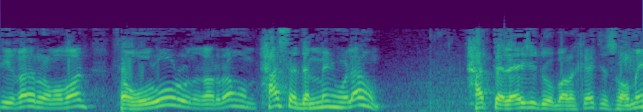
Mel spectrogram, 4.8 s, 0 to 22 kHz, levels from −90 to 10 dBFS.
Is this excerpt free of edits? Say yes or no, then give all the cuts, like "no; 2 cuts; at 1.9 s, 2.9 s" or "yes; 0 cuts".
no; 1 cut; at 1.9 s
